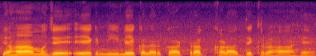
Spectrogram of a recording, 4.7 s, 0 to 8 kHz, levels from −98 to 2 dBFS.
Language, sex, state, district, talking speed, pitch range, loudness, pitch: Hindi, male, Madhya Pradesh, Katni, 140 wpm, 130-150 Hz, -17 LUFS, 140 Hz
